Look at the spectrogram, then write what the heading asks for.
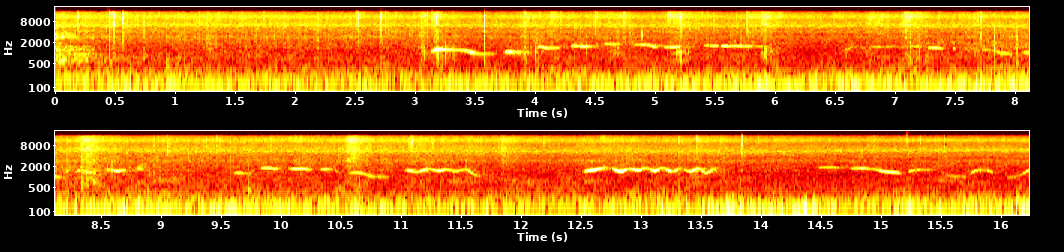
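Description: Wild birds calling in short whistled notes that rise and fall, with a quick trill about three-quarters of the way through, over a steady low rumble and scattered crackles from the wood fire.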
